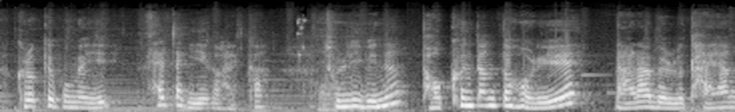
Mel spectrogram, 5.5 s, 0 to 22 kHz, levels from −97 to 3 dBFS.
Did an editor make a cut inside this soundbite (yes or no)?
no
